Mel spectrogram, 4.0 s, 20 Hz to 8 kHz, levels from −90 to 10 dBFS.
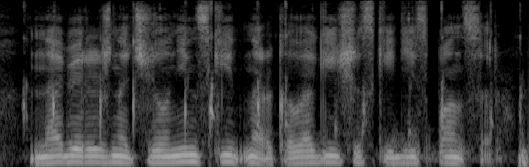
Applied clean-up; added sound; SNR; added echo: neural mask model RNNoise.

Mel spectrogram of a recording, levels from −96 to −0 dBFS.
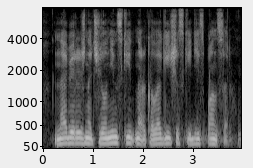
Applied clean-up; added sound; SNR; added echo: neural separator model SepFormer DNS4.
